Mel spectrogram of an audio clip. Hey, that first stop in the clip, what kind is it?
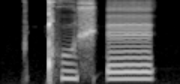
click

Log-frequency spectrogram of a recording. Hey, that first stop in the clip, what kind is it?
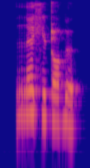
plain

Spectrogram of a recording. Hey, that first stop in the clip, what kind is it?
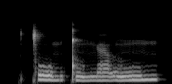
click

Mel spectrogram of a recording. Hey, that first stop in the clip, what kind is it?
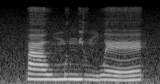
plain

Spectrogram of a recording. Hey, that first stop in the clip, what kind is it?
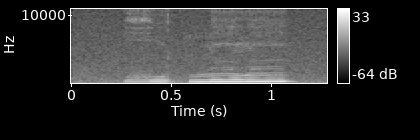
plain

